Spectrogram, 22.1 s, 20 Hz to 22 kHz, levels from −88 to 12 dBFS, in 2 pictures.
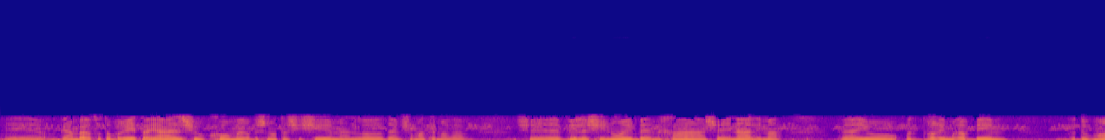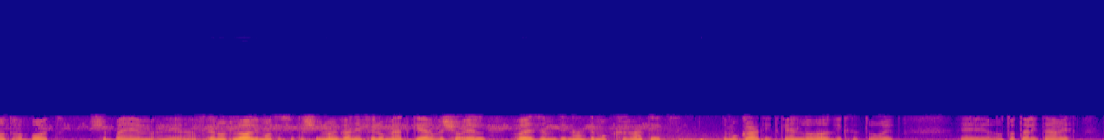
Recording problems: garbled, watery; badly; nothing above 4 kHz
wind noise on the microphone; occasional gusts; 25 dB below the speech
animal sounds; faint; throughout; 20 dB below the speech

